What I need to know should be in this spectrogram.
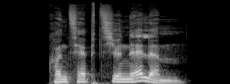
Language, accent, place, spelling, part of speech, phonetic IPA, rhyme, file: German, Germany, Berlin, konzeptionellem, adjective, [kɔnt͡sɛpt͡si̯oˈnɛləm], -ɛləm, De-konzeptionellem.ogg
- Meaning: strong dative masculine/neuter singular of konzeptionell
